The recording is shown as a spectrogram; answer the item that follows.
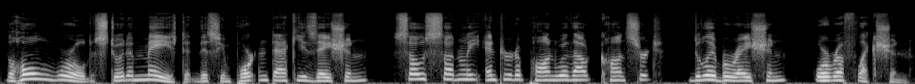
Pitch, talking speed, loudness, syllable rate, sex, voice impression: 185 Hz, 120 wpm, -17 LUFS, 4.7 syllables/s, male, masculine, adult-like, slightly bright, slightly clear, unique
